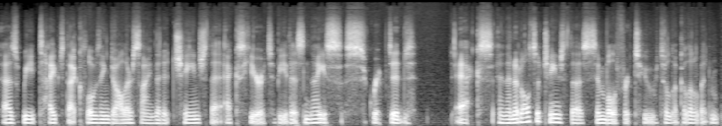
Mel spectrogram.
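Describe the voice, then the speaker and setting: Male instructor, low voice with some fry, plain step-by-step explaining. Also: a bit bright, dry recording. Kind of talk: screen-recorded coding tutorial.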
